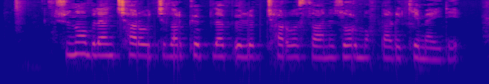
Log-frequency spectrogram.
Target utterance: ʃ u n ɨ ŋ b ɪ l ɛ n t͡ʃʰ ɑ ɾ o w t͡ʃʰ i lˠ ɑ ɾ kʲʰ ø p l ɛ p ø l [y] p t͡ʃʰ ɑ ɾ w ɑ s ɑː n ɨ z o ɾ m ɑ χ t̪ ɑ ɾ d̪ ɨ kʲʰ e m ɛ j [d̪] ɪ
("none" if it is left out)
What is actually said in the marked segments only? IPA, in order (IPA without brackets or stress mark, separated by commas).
y, d̪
